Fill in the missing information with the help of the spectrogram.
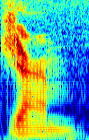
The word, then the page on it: jam: British English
